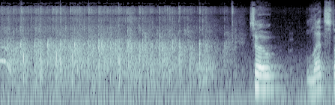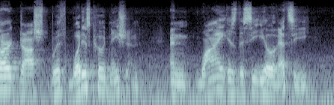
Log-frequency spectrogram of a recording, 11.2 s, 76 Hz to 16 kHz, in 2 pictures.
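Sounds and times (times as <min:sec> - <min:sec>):
room full of people applauding: 0:00.0 - 0:03.9
speech: 0:04.2 - 0:10.8.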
